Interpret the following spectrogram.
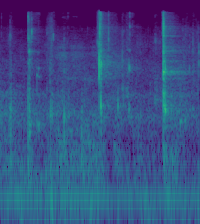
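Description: A person chewing a soft jelly candy close to the microphone, quiet and wet with a few faint clicks of the mouth and teeth.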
